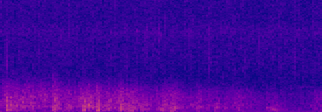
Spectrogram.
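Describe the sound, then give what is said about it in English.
A thunderstorm rolls on with a deep, continuous rumble of thunder over steady, hissing rain, with a few heavier swells in the roar and no voices. “The night was especially dark and windy, and the rain was threatening.”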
